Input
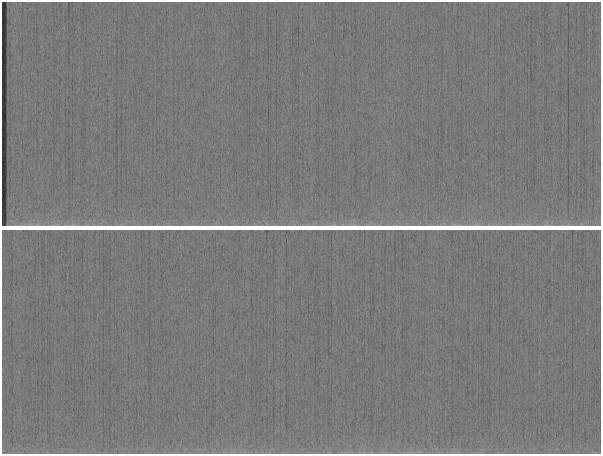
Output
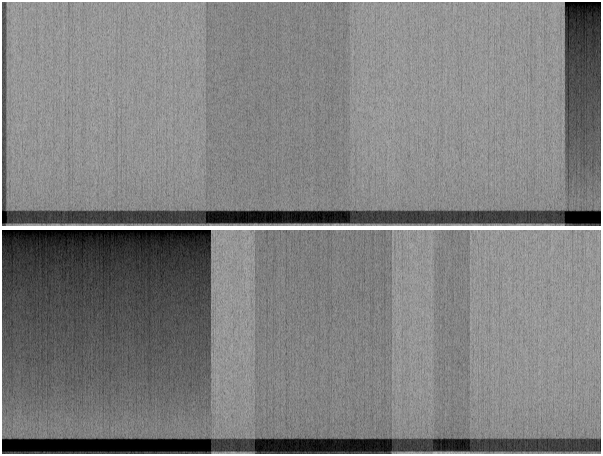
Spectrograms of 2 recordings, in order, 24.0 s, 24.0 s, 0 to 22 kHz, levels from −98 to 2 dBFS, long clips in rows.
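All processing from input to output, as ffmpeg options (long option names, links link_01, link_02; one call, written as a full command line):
ffmpeg -i in.wav -filter_complex "[0:a]asettb=1/sr,asplit=3[link_01][link_02][link_03];[link_01]atrim=end=4.084[link_04];[link_02]atrim=start=4.08:end=6.96,asetpts=PTS-STARTPTS,afade=type=in:duration=0.004:curve=qsin,afade=type=out:start_time=2.876:duration=0.004:curve=qsin,highshelf=frequency=2500:gain=-8.5,asplit=2[link_05][link_06];[link_06]adelay=30,volume=-3dB[link_07];[link_05][link_07]amix=inputs=2:normalize=0,atrim=end_sample=127008[link_08];[link_03]atrim=start=6.956[link_09];[link_04][link_08]acrossfade=duration=0.004:curve1=hsin:curve2=qsin[link_10];[link_10][link_09]acrossfade=duration=0.004:curve1=qsin:curve2=hsin,asettb=1/sr,asplit=3[link_11][link_12][link_13];[link_11]atrim=end=11.254[link_14];[link_12]atrim=start=11.25:end=16.17,asetpts=PTS-STARTPTS,afade=type=in:duration=0.004:curve=qsin,afade=type=out:start_time=4.916:duration=0.004:curve=qsin,bandpass=frequency=2600:width_type=q:width=0.9,highshelf=frequency=2700:gain=-10.5[link_15];[link_13]atrim=start=16.166[link_16];[link_14][link_15]acrossfade=duration=0.004:curve1=hsin:curve2=qsin[link_17];[link_17][link_16]acrossfade=duration=0.004:curve1=qsin:curve2=hsin,asettb=1/sr,asplit=3[link_18][link_19][link_20];[link_18]atrim=end=17.034[link_21];[link_19]atrim=start=17.03:end=19.78,asetpts=PTS-STARTPTS,afade=type=in:duration=0.004:curve=qsin,afade=type=out:start_time=2.746:duration=0.004:curve=qsin,highshelf=frequency=11000:gain=-5.5,aeval=exprs='max(val(0),0)':channel_layout=same,highpass=620[link_22];[link_20]atrim=start=19.776[link_23];[link_21][link_22]acrossfade=duration=0.004:curve1=hsin:curve2=qsin[link_24];[link_24][link_23]acrossfade=duration=0.004:curve1=qsin:curve2=hsin,asettb=1/sr,asplit=3[link_25][link_26][link_27];[link_25]atrim=end=20.604[link_28];[link_26]atrim=start=20.6:end=21.34,asetpts=PTS-STARTPTS,afade=type=in:duration=0.004:curve=qsin,afade=type=out:start_time=0.736:duration=0.004:curve=qsin,highpass=47,equalizer=frequency=120:width_type=o:width=1.8:gain=15,acrossover=split=120|380|7000[link_29][link_30][link_31][link_32];[link_29]acompressor=threshold=-41dB:ratio=3[link_33];[link_30]acompressor=threshold=-37dB:ratio=3[link_34];[link_31]acompressor=threshold=-37dB:ratio=3[link_35];[link_32]acompressor=threshold=-37dB:ratio=3[link_36];[link_33][link_34][link_35][link_36]amix=inputs=4:normalize=0[link_37];[link_27]atrim=start=21.336[link_38];[link_28][link_37]acrossfade=duration=0.004:curve1=hsin:curve2=qsin[link_39];[link_39][link_38]acrossfade=duration=0.004:curve1=qsin:curve2=hsin,afftfilt=real='re*(1-between(b*sr/4096,210,1600))':imag='im*(1-between(b*sr/4096,210,1600))':win_size=4096:overlap=0.75,highshelf=frequency=3000:gain=7.5,acontrast=39,volume=-1.5dB" out.wav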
